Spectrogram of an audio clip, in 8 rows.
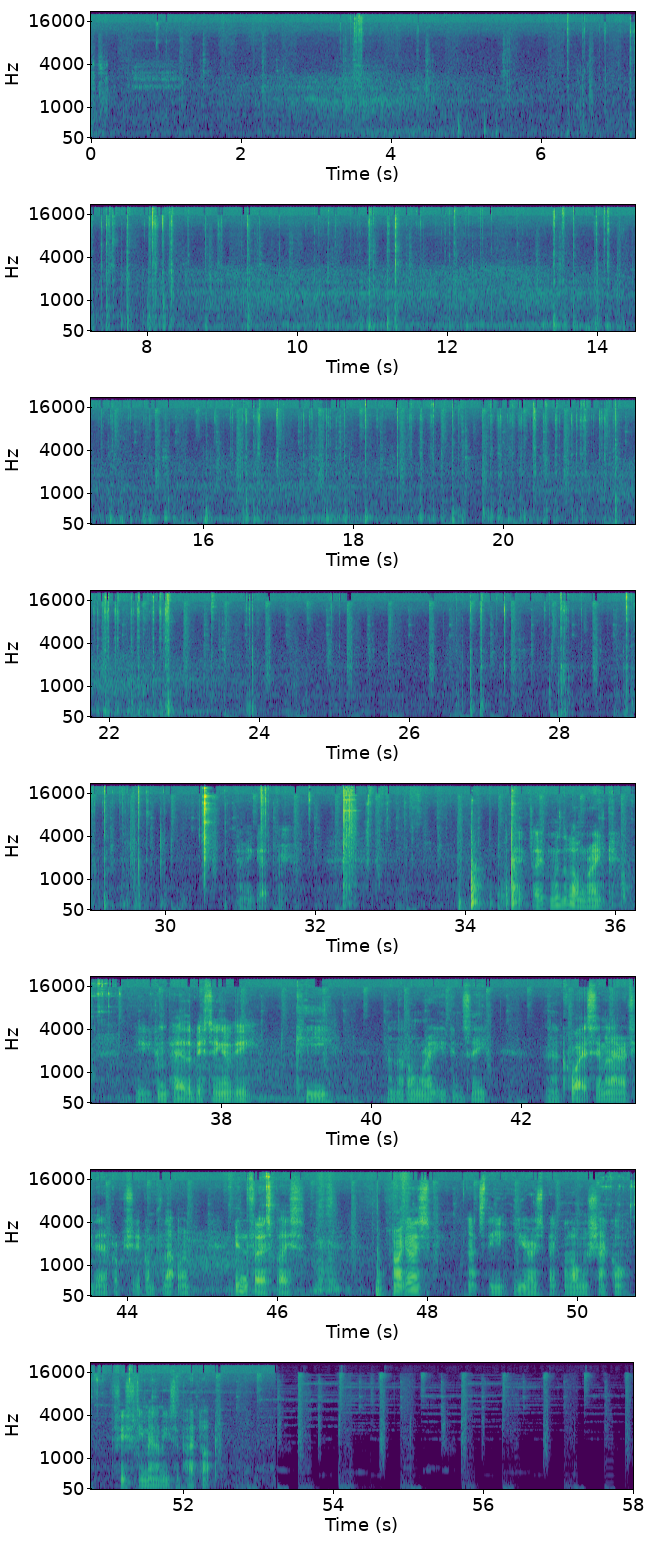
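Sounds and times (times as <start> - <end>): lock pick clicking in padlock: 6.4 - 12.6, 13.4 - 24.0, 26.7 - 31.0.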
